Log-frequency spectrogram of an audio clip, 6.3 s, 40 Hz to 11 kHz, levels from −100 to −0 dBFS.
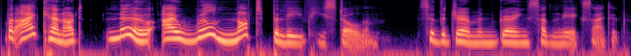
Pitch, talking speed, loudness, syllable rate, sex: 195 Hz, 145 wpm, -20 LUFS, 5.1 syllables/s, female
